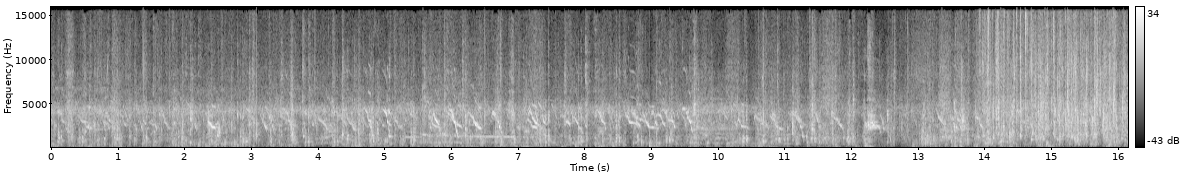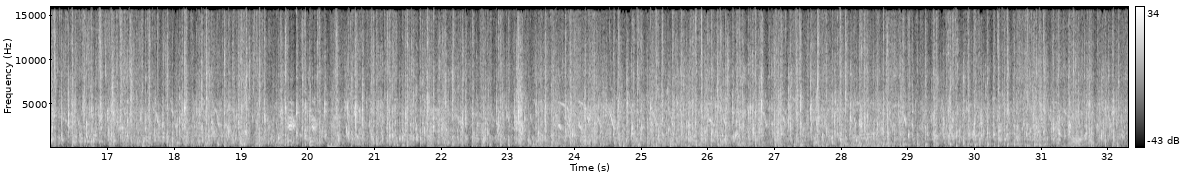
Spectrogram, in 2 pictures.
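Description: Chickens clucking. About halfway through, a dense run of quick chomping and slurping sets in as a group of pigs eats feed from their trough.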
